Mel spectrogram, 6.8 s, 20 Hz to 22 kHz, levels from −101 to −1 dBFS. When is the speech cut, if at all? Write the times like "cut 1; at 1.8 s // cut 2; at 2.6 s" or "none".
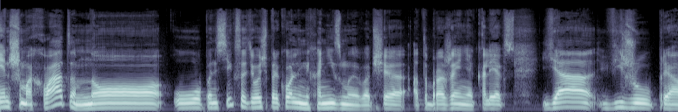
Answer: none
